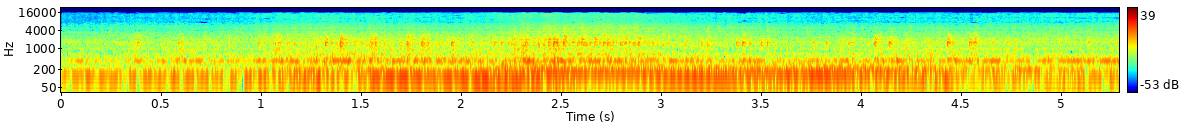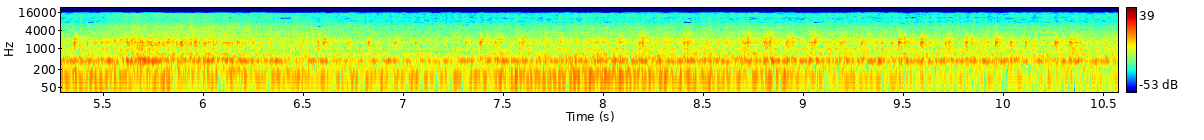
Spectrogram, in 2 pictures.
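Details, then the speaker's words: Toyota Estima 2AZ-FE at 152,000 km, AC on and in gear, blipping: rough, fast tak-tak knocking about three per second from low down at the oil pan; worn, loose balancer shaft. "Nah itu guys, suaranya kasar banget ya. Nah. Suaranya kasar, ada bunyi tak tak tak tak tak tak tak tak."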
